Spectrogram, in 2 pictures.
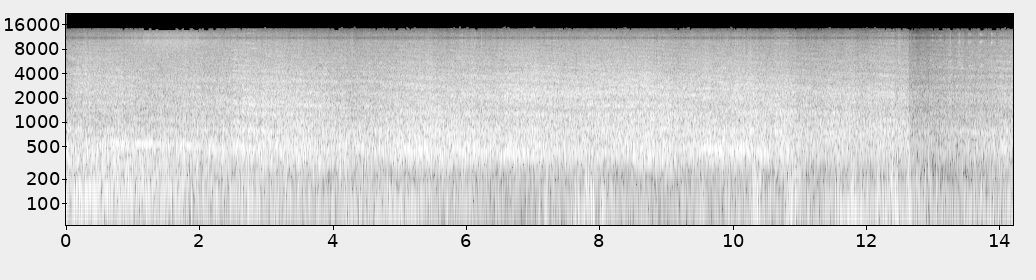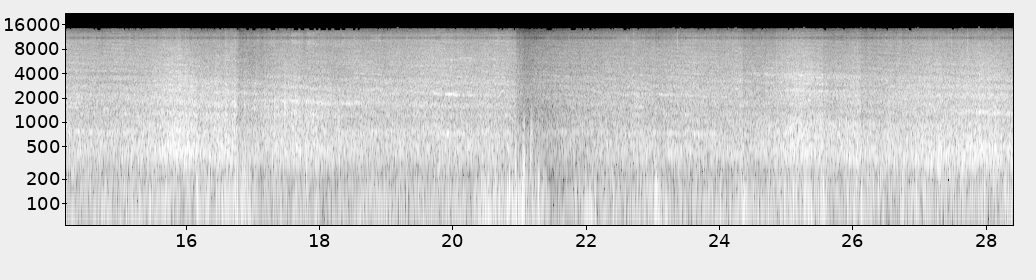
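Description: Freight train passing close by: two ÖBB electric locomotives, then a long string of rolling-highway wagons carrying truck trailers. The wheels rumble and knock steadily over the rails.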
